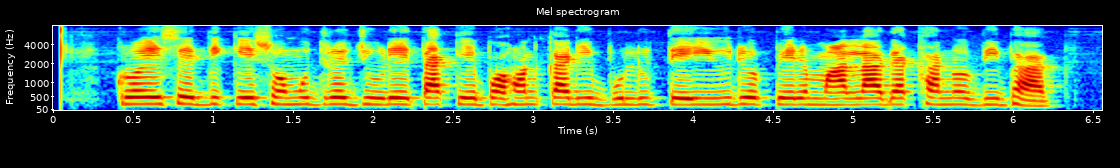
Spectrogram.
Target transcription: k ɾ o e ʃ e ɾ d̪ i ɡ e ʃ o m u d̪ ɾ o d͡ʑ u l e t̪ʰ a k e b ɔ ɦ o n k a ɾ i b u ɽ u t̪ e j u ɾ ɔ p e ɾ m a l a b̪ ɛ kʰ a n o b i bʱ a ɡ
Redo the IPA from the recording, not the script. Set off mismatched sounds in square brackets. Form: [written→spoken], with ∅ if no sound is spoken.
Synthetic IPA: k ɾ o e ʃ e ɾ d̪ i [ɡ→k] e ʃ o m u d̪ ɾ o d͡ʑ u [l→ɽ] e [t̪ʰ→t̪] a k e b ɔ ɦ o n k a ɾ i b u [ɽ→l] u t̪ e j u ɾ [ɔ→o] p e ɾ m a l a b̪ ɛ kʰ a n o b i bʱ a ɡ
